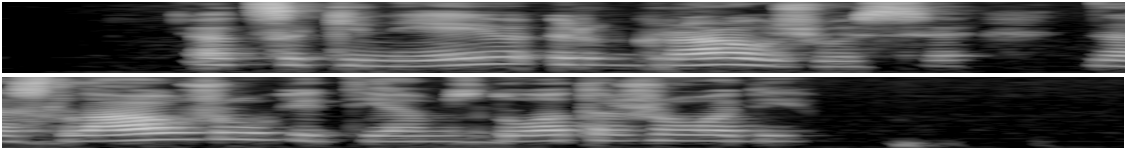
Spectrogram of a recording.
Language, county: Lithuanian, Kaunas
